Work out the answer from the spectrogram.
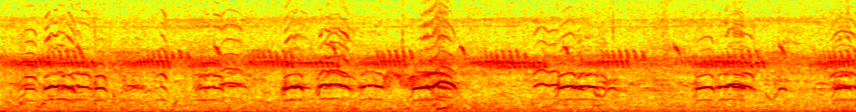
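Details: Alarm calls of African skimmers guarding chicks a few days old against a monitor lizard: clipped, bent yelping notes repeated about every half second by several birds, over a constant high whining drone.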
